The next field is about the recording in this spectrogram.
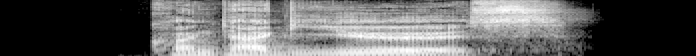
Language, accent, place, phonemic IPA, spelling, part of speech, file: German, Germany, Berlin, /kɔntaˈɡi̯øːs/, kontagiös, adjective, De-kontagiös.ogg
- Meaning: contagious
